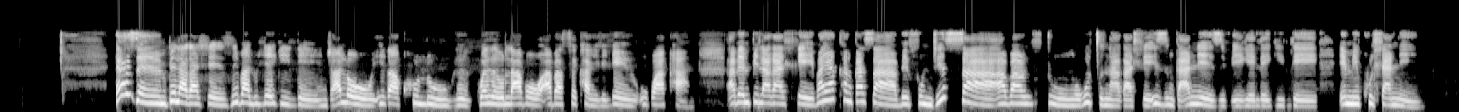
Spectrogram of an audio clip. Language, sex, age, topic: North Ndebele, female, 36-49, health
